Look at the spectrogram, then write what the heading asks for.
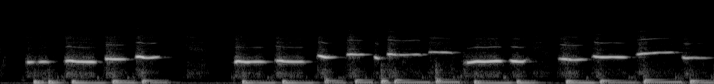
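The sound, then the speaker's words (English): A deep, buzzy bass whistle, heard through the Firefox browser, plays a string of short, rhythmic notes in three phrases separated by brief pauses, loud with no talking. “So here's the bass whistle in Firefox.”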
